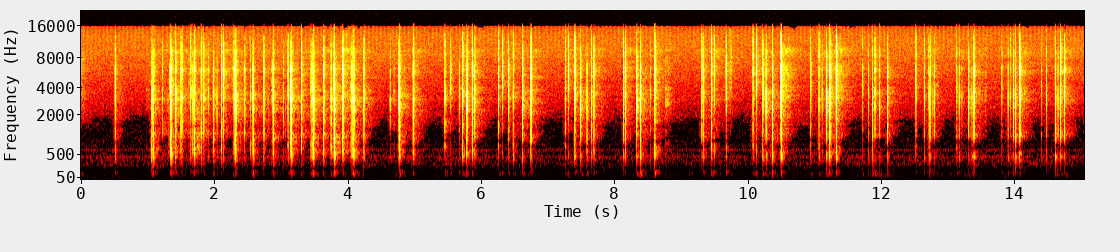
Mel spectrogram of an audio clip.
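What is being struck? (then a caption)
Laminated cardboard notebook cover. Long nails tap and scratch the laminated cardboard cover of a black floral hardcover notebook lying flat on a table. Quick bursts of sharp, bright clicks and short scratches come in clusters with brief pauses between them. Each click dies away almost instantly, with no low-end body.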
